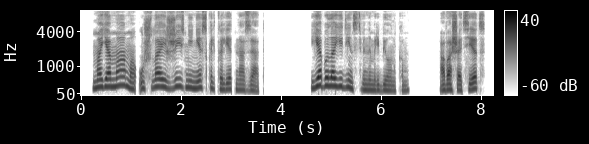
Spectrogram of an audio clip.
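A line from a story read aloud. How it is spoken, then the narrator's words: Quiet speech. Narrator (Russian): Диана тихо произнесла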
